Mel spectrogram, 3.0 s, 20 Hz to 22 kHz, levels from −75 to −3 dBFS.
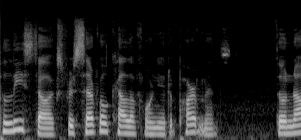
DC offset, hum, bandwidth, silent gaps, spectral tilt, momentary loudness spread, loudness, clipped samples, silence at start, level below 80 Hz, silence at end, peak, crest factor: under 0.1%; none; 15 kHz; none; -5 dB/octave; 10 LU; -27 LUFS; under 0.1%; 0 s; -54 dBFS; 0 s; -10 dBFS; 16 dB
